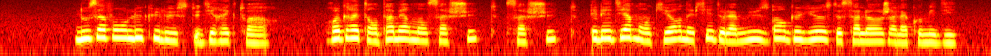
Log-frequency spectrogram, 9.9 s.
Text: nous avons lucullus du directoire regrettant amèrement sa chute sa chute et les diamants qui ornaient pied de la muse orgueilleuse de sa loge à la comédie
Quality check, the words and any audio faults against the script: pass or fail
pass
